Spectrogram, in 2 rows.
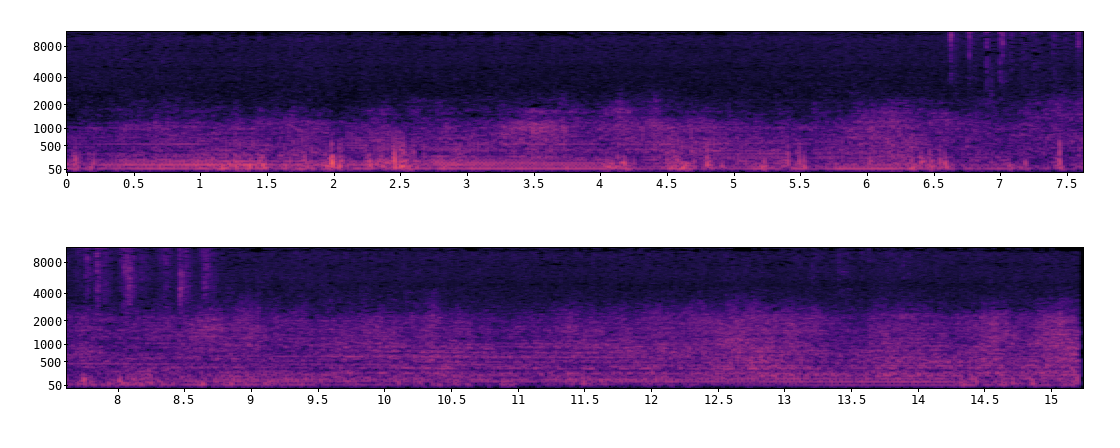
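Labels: A helicopter flies overhead, producing a deep pulsing rotor sound. 0:00.0 - 0:15.2

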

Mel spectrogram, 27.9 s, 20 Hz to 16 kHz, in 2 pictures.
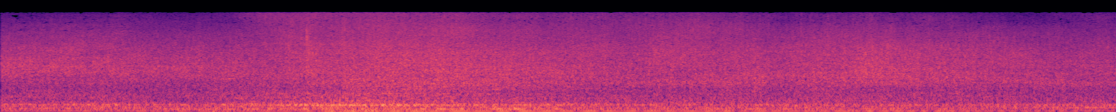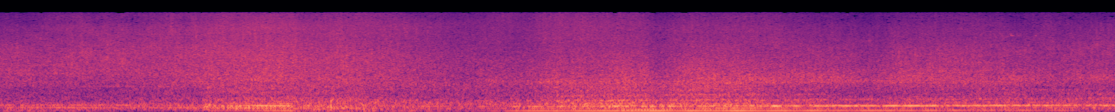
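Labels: Busy traffic noise from vehicles passing on a wet underground road. 0:00.0 - 0:27.9

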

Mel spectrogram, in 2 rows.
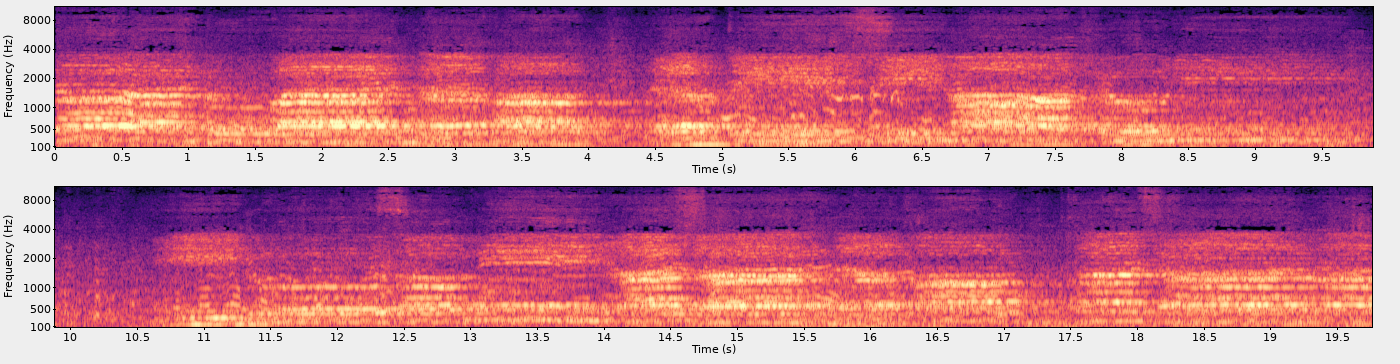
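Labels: A group of people singing loudly in a choir with light echo. 0:00.0 - 0:19.8
A young person laughs in the distance with decreasing volume and pitch. 0:05.8 - 0:07.9
A person is speaking quietly and muffled in the distance. 0:10.7 - 0:13.3

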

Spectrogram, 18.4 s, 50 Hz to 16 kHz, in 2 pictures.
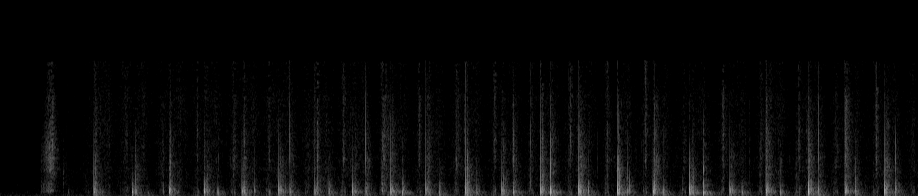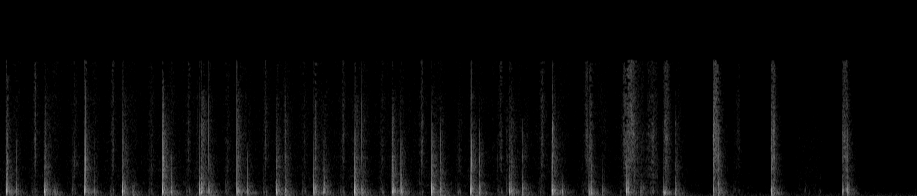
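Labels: One foot quickly swipes across the floor. 0:00.4 - 0:00.8
Steady footsteps tapping quickly and regularly on a wooden floor. 0:00.8 - 0:16.1
Three slow, steady footsteps. 0:16.0 - 0:18.4

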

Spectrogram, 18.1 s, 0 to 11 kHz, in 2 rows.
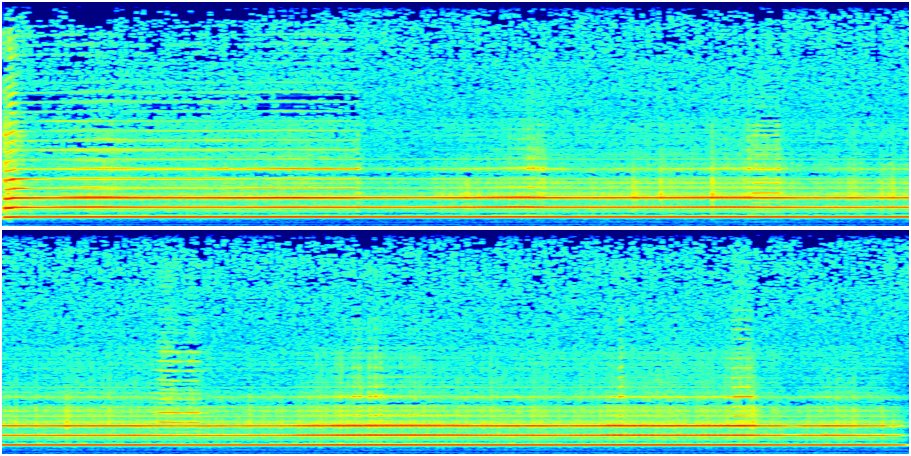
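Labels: A saxophone plays a single sustained tone with slight fluctuations in pitch and intensity. 0:00.0 - 0:18.1

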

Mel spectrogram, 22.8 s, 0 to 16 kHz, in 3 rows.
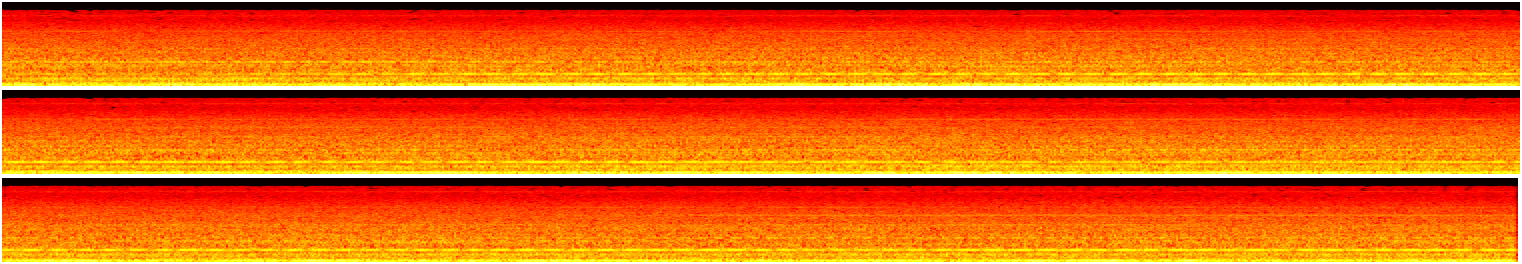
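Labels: A deep, resonant hum from the engine room of a ferry boat, with continuous vibration and mechanical sounds typical of a large ship in motion, creating a dense and immersive marine atmosphere. 0:00.0 - 0:22.7

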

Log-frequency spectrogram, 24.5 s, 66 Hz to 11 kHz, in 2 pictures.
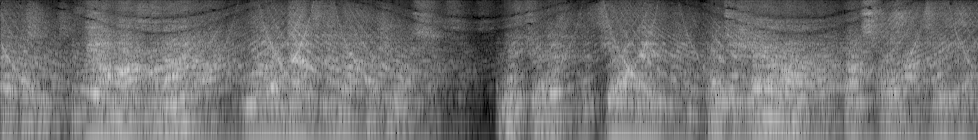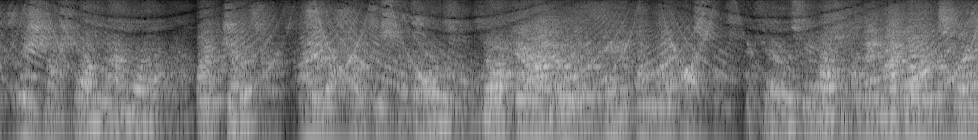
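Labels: A man is speaking loudly in a steady but distorted manner. 0:00.0 - 0:24.4

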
